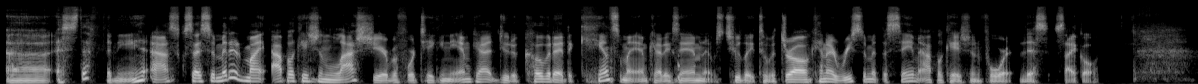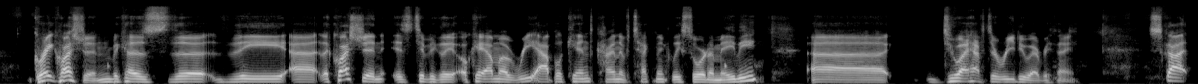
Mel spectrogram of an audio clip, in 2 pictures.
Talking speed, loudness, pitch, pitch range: 170 wpm, -21 LUFS, 115 Hz, 105-130 Hz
